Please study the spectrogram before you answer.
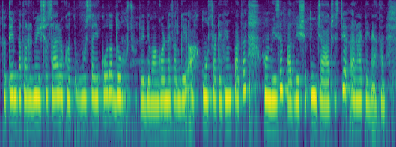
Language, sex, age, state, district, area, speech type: Kashmiri, female, 18-30, Jammu and Kashmir, Budgam, rural, spontaneous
